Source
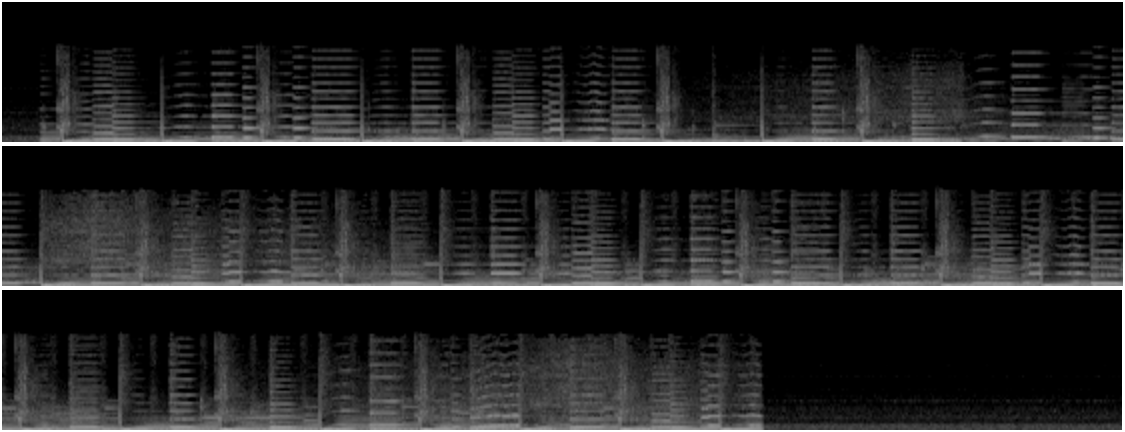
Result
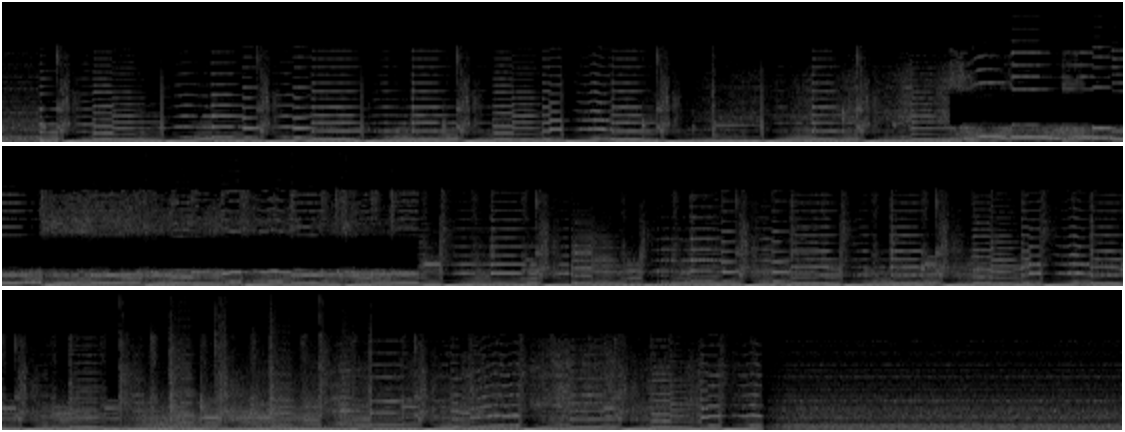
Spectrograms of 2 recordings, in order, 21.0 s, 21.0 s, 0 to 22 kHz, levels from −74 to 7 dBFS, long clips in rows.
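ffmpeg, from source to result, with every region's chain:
ffmpeg -i in.wav -filter_complex "[0:a]asettb=1/sr,asplit=3[link_01][link_02][link_03];[link_01]atrim=end=5.924[link_04];[link_02]atrim=start=5.92:end=9.61,asetpts=PTS-STARTPTS,afade=type=in:duration=0.004:curve=qsin,afade=type=out:start_time=3.686:duration=0.004:curve=qsin,aemphasis=mode=production:type=75fm,asplit=2[link_05][link_06];[link_06]highpass=frequency=720:poles=1,volume=20dB,asoftclip=type=tanh:threshold=-8dB[link_07];[link_05][link_07]amix=inputs=2:normalize=0,lowpass=frequency=1200:poles=1,volume=-6dB,asuperstop=centerf=4700:order=12:qfactor=0.76[link_08];[link_03]atrim=start=9.606[link_09];[link_04][link_08]acrossfade=duration=0.004:curve1=hsin:curve2=qsin[link_10];[link_10][link_09]acrossfade=duration=0.004:curve1=qsin:curve2=hsin,asettb=1/sr,asplit=3[link_11][link_12][link_13];[link_11]atrim=end=10.554[link_14];[link_12]atrim=start=10.55:end=11.2,asetpts=PTS-STARTPTS,afade=type=in:duration=0.004:curve=qsin,afade=type=out:start_time=0.646:duration=0.004:curve=qsin,acrossover=split=9500[link_15][link_16];[link_16]acompressor=threshold=-59dB:ratio=4:attack=1:release=60[link_17];[link_15][link_17]amix=inputs=2:normalize=0,aeval=exprs='clip(val(0),-1,0.0211)':channel_layout=same[link_18];[link_13]atrim=start=11.196[link_19];[link_14][link_18]acrossfade=duration=0.004:curve1=hsin:curve2=qsin[link_20];[link_20][link_19]acrossfade=duration=0.004:curve1=qsin:curve2=hsin,asettb=1/sr,asplit=3[link_21][link_22][link_23];[link_21]atrim=end=14.744[link_24];[link_22]atrim=start=14.74:end=16.32,asetpts=PTS-STARTPTS,afade=type=in:duration=0.004:curve=qsin,afade=type=out:start_time=1.576:duration=0.004:curve=qsin,equalizer=frequency=360:width=1.6:gain=-7,aeval=exprs='0.0376*(abs(mod(val(0)/0.0376+3,4)-2)-1)':channel_layout=same[link_25];[link_23]atrim=start=16.316[link_26];[link_24][link_25]acrossfade=duration=0.004:curve1=hsin:curve2=qsin[link_27];[link_27][link_26]acrossfade=duration=0.004:curve1=qsin:curve2=hsin,acompressor=threshold=-35dB:ratio=3,alimiter=level_in=8dB:limit=-24dB:level=0:latency=1:release=82,volume=-8dB,acrossover=split=81|1700|6400[link_28][link_29][link_30][link_31];[link_28]acompressor=threshold=-45dB:ratio=4[link_32];[link_29]acompressor=threshold=-56dB:ratio=4[link_33];[link_30]acompressor=threshold=-53dB:ratio=4[link_34];[link_31]acompressor=threshold=-59dB:ratio=4[link_35];[link_32][link_33][link_34][link_35]amix=inputs=4:normalize=0,volume=9dB" out.wav

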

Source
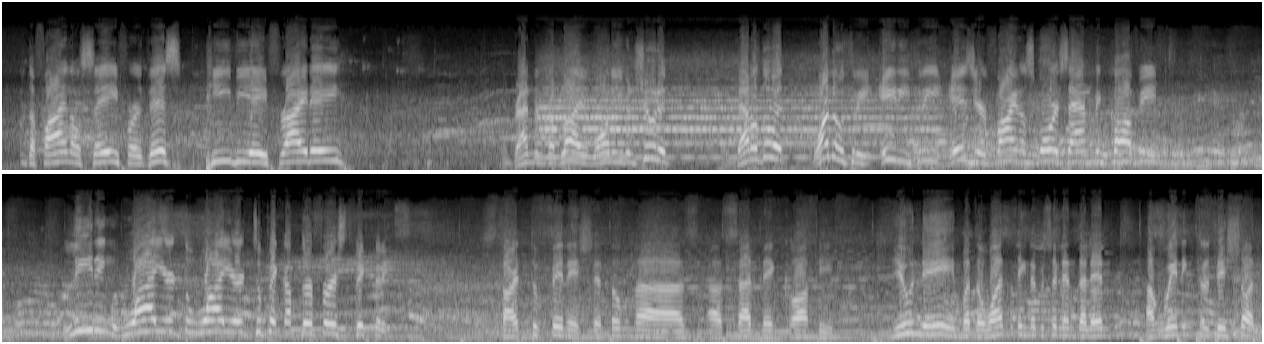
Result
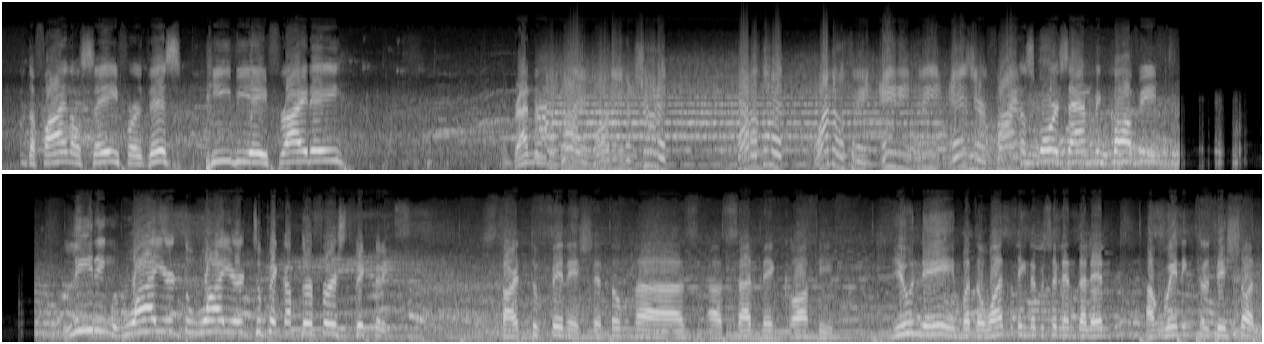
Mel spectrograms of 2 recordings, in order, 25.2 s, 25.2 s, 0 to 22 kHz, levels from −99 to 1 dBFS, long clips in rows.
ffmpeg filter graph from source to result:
ffmpeg -i in.wav -filter_complex "[0:a]asettb=1/sr,asplit=3[link_01][link_02][link_03];[link_01]atrim=end=5.444[link_04];[link_02]atrim=start=5.44:end=10.19,asetpts=PTS-STARTPTS,afade=type=in:duration=0.004:curve=qsin,afade=type=out:start_time=4.746:duration=0.004:curve=qsin,equalizer=frequency=3400:width=2.2:gain=8,aeval=exprs='val(0)*sin(2*PI*170*n/s)':channel_layout=same,aeval=exprs='(tanh(7.94*val(0)+0.25)-tanh(0.25))/7.94':channel_layout=same[link_05];[link_03]atrim=start=10.186[link_06];[link_04][link_05]acrossfade=duration=0.004:curve1=hsin:curve2=qsin[link_07];[link_07][link_06]acrossfade=duration=0.004:curve1=qsin:curve2=hsin,asettb=1/sr,asplit=3[link_08][link_09][link_10];[link_08]atrim=end=11.774[link_11];[link_09]atrim=start=11.77:end=12.93,asetpts=PTS-STARTPTS,afade=type=in:duration=0.004:curve=qsin,afade=type=out:start_time=1.156:duration=0.004:curve=qsin,agate=range=-52dB:threshold=-25dB:ratio=16:release=100:detection=peak,asuperstop=centerf=3800:order=8:qfactor=0.89,highshelf=frequency=4800:gain=-11.5[link_12];[link_10]atrim=start=12.926[link_13];[link_11][link_12]acrossfade=duration=0.004:curve1=hsin:curve2=qsin[link_14];[link_14][link_13]acrossfade=duration=0.004:curve1=qsin:curve2=hsin" out.wav

